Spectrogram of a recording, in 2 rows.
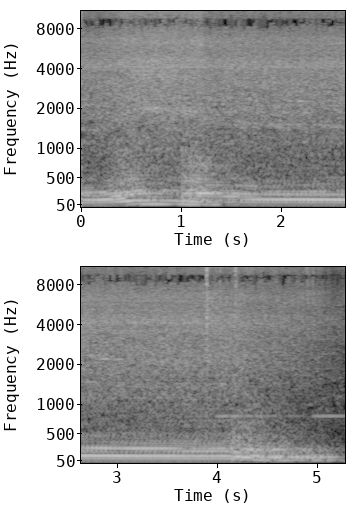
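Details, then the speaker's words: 9th-gen Honda Civic Si engine that previously had a rumble, now revved; picks up cleanly, holds even steady note, no rumble or stumble: normal running, coil swap later discussed. "It sounds normal to me, dude. It don't sound like right now, it sounded better right now."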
